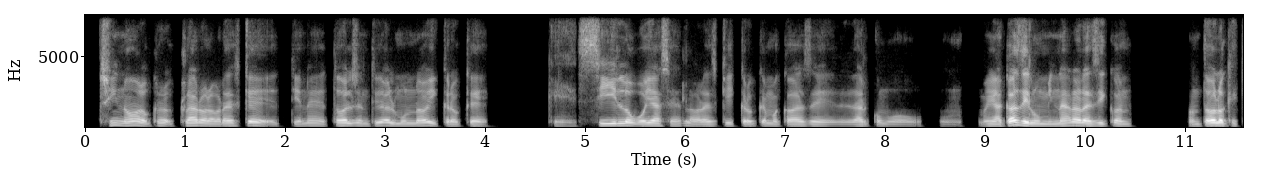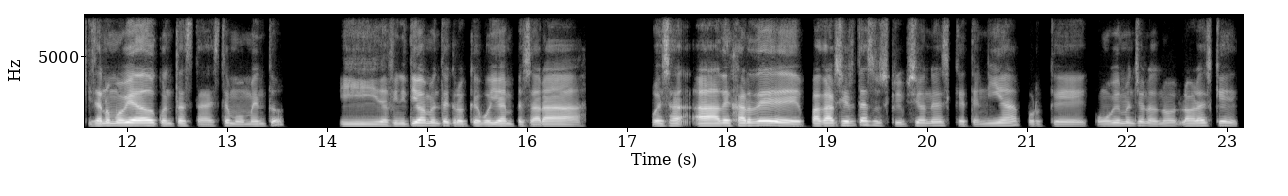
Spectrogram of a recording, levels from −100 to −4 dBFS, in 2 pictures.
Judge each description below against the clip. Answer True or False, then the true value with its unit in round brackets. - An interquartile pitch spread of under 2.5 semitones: False (2.8 semitones)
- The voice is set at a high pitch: False (120 Hz)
